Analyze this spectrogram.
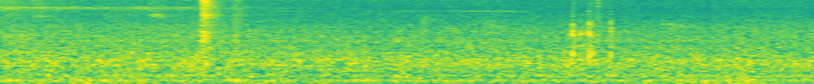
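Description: Metal squeaks and clicks sharply under a passing train.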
